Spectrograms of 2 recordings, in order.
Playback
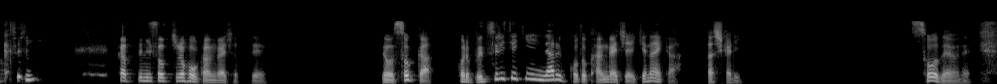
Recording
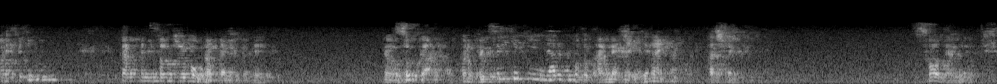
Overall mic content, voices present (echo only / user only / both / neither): echo only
